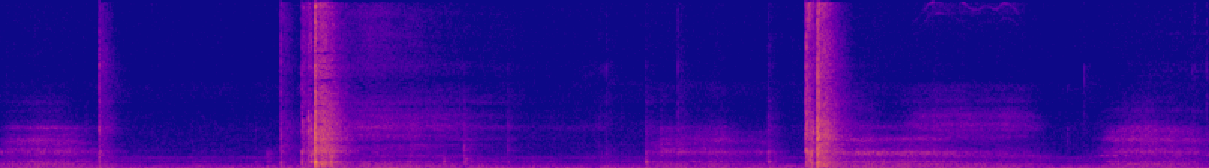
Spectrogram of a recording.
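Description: Stanley knife blade clicking and scraping against the edge of a CD as it is worked in to split the layers, with two sharper clicks about two and five and a half seconds in and a few fainter ticks. A low steady hum lies underneath.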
